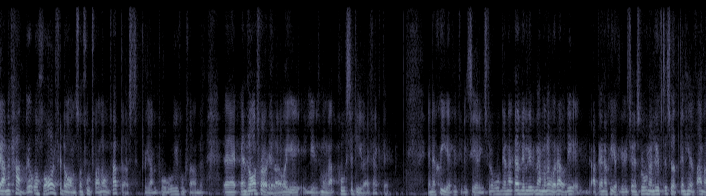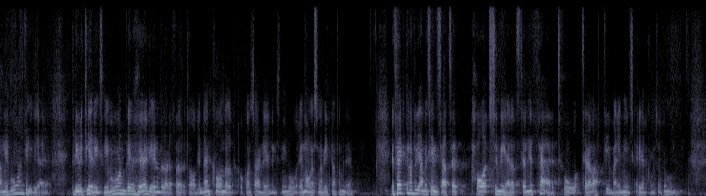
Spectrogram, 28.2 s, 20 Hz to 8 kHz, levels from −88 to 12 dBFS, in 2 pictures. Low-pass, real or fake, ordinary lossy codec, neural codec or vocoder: none; fake; none; codec, 16 kHz, 2 kbps, FreqCodec, smaller model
